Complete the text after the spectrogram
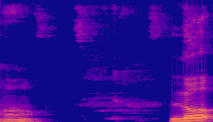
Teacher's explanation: यानी कि हमारी जीभ जो है वह दांत को स्पर्श करती है, इसके कारण उसे बोलते हैं दंत्य।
